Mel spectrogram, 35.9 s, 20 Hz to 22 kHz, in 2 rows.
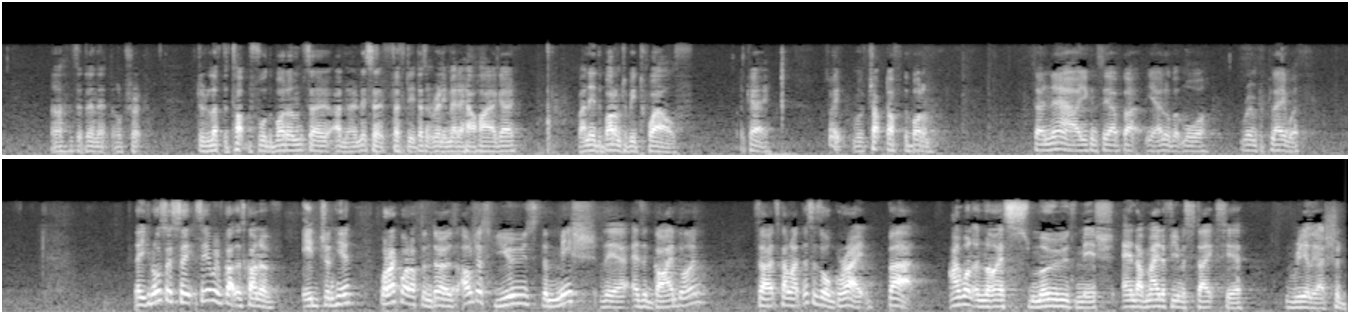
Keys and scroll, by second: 5.0 5, 5.4 0, 7.3 |, 8.4 2.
